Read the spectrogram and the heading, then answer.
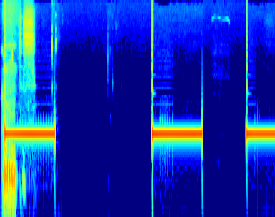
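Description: Telephone line tone as a call is placed: a steady, pure, mid-pitched beep sounding three times, each about a second long and separated by silence, with a brief handling clatter at the very start.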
